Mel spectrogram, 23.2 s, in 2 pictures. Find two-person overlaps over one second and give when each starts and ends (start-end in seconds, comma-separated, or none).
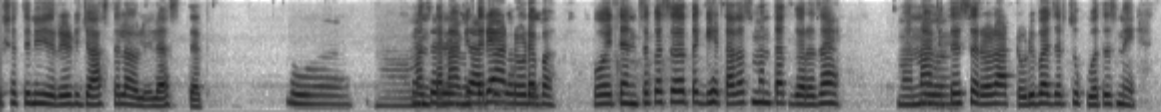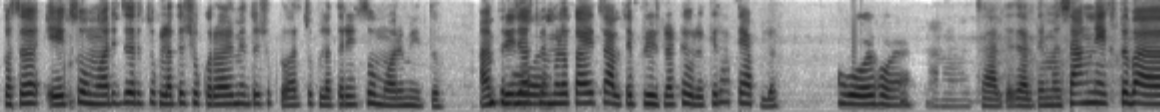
4.1-5.4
